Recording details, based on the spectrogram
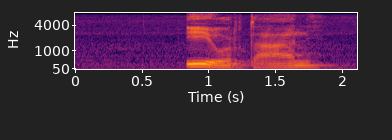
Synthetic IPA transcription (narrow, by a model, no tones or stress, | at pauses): ijɔrdʱaːni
